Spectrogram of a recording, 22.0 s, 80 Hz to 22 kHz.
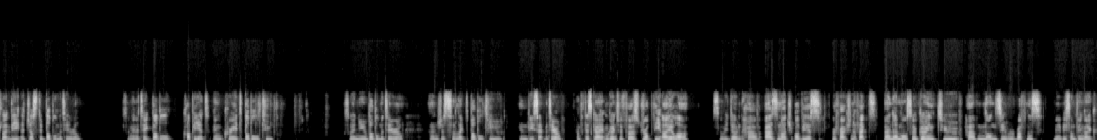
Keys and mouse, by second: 2.2 click, 4.0-6.4 drag, 5.2 BackSpace, 5.4 BackSpace, 7.8 middle click, 9.0-10.8 drag, 11.6 middle click, 13.0 click, 13.5 click, 14.8-16.4 drag, 17.3 click, 18.4 click, 20.3 click, 21.6-21.9 drag.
